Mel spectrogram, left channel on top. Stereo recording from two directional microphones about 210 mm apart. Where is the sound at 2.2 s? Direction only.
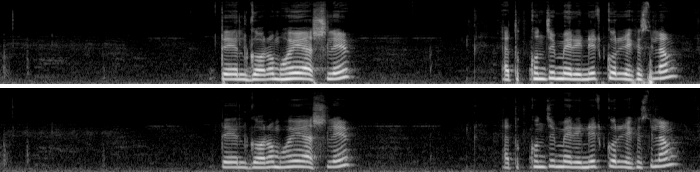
40° left (ahead or behind).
